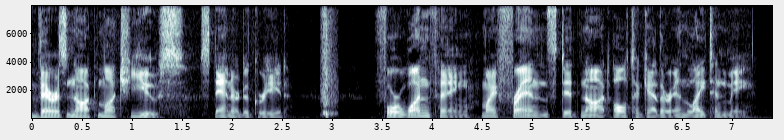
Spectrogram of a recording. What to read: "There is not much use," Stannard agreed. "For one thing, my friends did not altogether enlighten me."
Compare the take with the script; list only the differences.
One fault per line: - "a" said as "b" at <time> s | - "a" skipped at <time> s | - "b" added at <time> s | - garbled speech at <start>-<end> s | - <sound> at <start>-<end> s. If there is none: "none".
- whoosh at 2.9-3.1 s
